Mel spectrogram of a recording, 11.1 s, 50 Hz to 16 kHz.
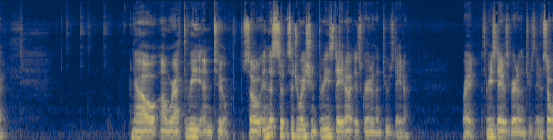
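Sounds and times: faint computer mouse clicks: 1.2s - 2.2s.

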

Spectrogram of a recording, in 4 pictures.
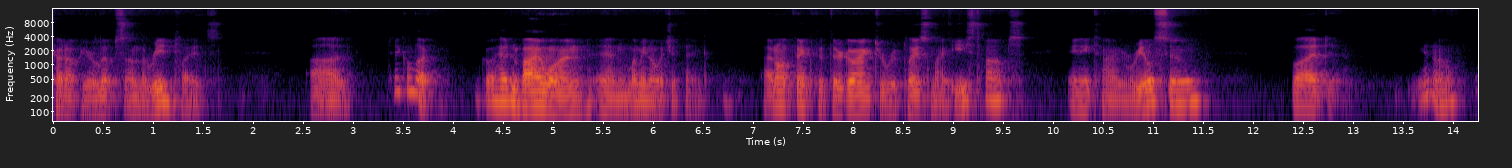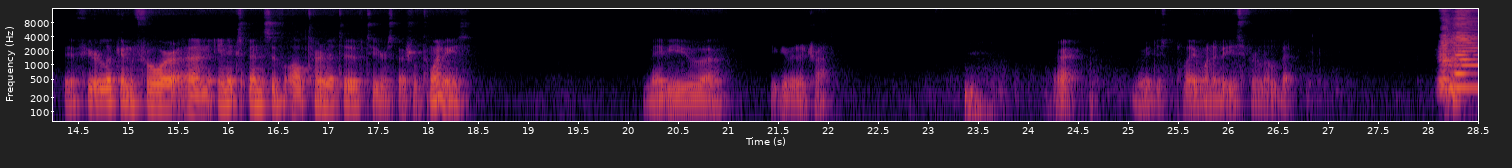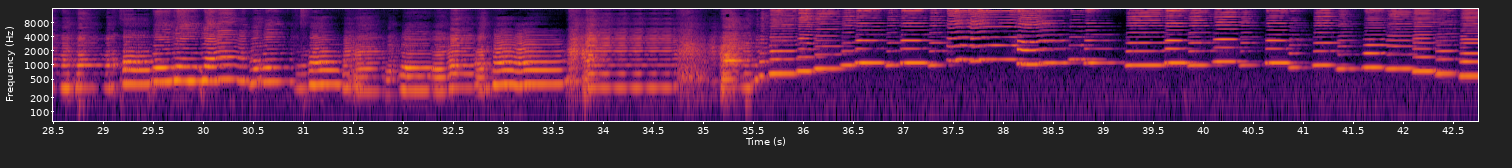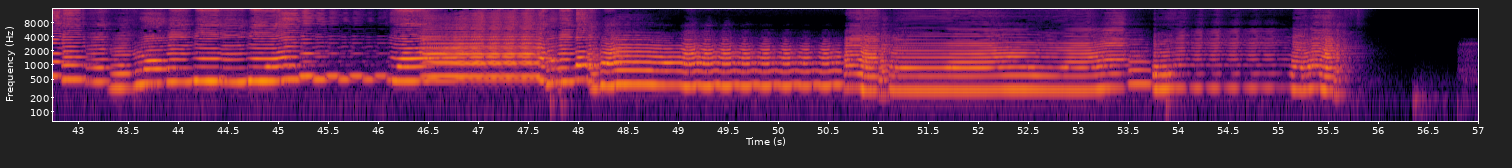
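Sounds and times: harmonica solo: 28.1s - 55.9s.

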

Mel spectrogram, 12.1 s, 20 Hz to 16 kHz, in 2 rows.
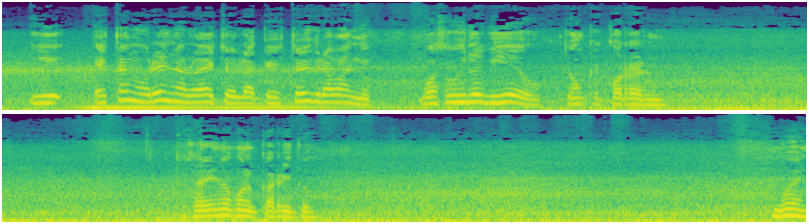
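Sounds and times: cars passing on a street: 0.0s - 12.0s.

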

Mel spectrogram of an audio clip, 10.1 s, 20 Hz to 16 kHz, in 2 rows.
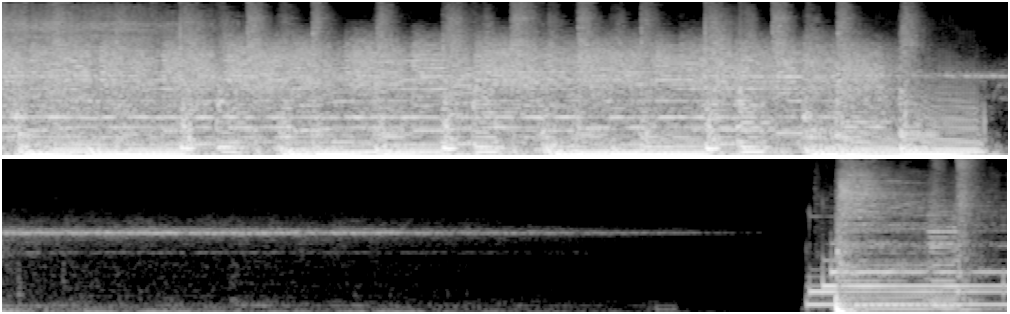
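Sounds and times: live rock band with electric guitar: 0.0s - 5.0s
thin high ringing tone: 3.5s - 8.9s.

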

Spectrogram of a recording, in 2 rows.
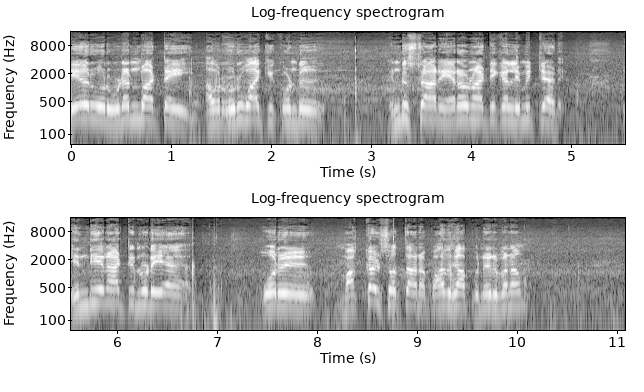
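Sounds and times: man speaking: 0.0s - 2.6s, 3.2s - 6.8s, 7.4s - 10.1s.

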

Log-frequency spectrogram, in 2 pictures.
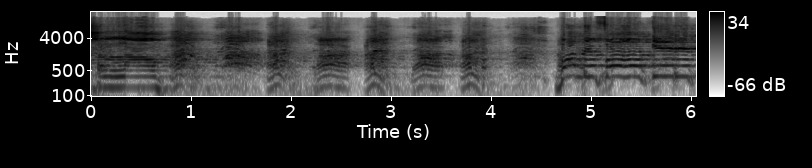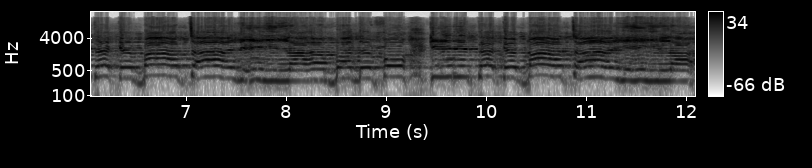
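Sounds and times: men chanting rhythmically: 0.5s - 12.0s.

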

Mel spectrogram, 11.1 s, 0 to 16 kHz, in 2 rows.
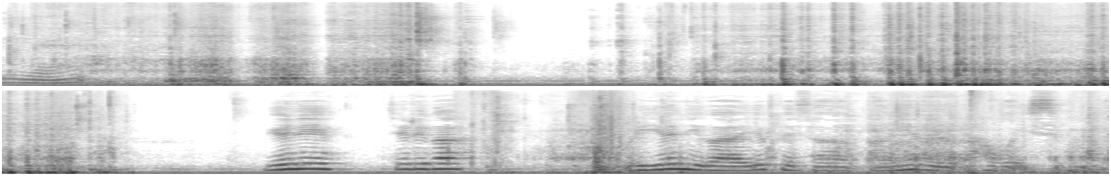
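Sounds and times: scratching at parcel tape: 3.1s - 6.2s.

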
